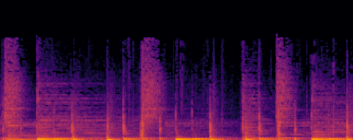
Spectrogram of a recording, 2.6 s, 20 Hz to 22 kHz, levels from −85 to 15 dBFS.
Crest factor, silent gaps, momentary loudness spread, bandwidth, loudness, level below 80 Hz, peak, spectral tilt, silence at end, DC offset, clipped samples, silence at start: 14 dB; none; 5 LU; 16 kHz; -18 LUFS; -34 dBFS; -2 dBFS; -6.5 dB/octave; 0 s; under 0.1%; under 0.1%; 0 s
